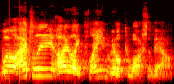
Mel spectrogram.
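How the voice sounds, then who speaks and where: A man playing a jolly old Santa Claus in a podcast interview, with a booming ho-ho-ho laugh. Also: very animated, creaky, full character voice. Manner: booming ho-ho-ho laugh, slow and warm. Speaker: interview guest from an archive recording. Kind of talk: phoned-in interview. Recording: dull lo-fi call audio.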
